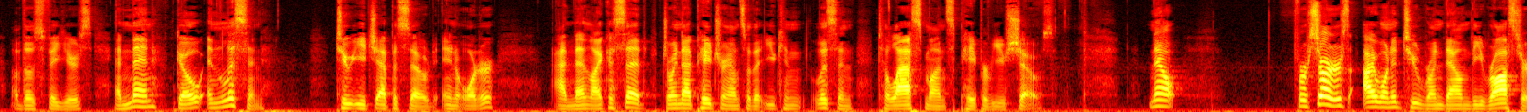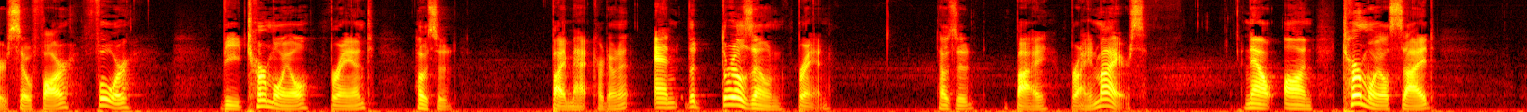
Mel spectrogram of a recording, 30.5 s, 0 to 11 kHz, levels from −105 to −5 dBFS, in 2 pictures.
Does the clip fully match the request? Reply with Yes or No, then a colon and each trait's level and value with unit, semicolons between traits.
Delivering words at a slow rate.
Yes: slow, 125 wpm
